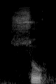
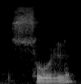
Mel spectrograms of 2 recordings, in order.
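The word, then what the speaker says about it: soûl: Dans les deux orthographes, la prononciation est la même, sous, comme l'adverbe S-O-U-S. On ne prononcera pas soul, ni Saoul. Une petite remarque, le L final est muet, mais lorsque l'adjectif se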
